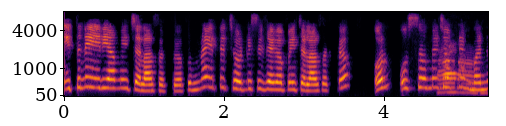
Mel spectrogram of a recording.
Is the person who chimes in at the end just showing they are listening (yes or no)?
yes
